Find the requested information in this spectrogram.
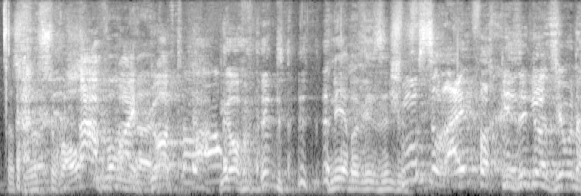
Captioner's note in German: lachend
